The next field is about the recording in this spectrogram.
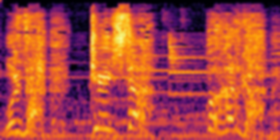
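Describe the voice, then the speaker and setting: Visual novel teenage boy: very high, desperate shouts, music underneath. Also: quick pace. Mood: panicked, desperate. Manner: urgent shouting. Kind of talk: Japanese visual novel voice acting. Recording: music behind the voice.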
